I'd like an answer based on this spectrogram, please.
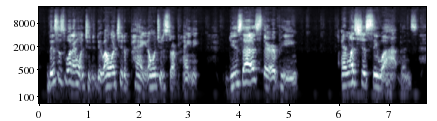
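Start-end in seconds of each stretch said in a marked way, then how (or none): none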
